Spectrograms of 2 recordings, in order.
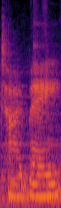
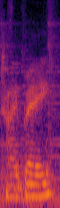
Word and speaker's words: TiBa: in it is a business card and you pronounce it taipei it's t-i-b-a naturals and it's pronounced taipei and basically i got another card it says we at thai bay naturals greatly appreciate your purchase it is our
